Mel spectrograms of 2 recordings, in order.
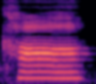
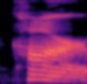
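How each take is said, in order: First: The final R sound is dropped. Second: The final R sound is clearly pronounced. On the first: This is the standard British form. "the R at the end of the word, you don't hear it" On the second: This is the standard American form. "we hear the R"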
